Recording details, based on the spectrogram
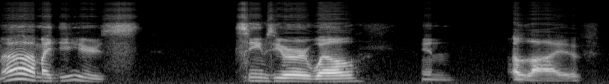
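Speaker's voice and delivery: gentle feminine voice, very slow and drawn out. Game master voicing a character calling out to the players, in soft womanly voice. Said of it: "you hear a soft womanly voice call out".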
